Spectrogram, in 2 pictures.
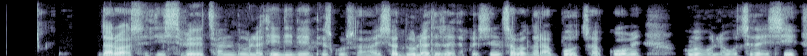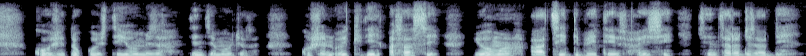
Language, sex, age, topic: Gamo, male, 18-24, government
